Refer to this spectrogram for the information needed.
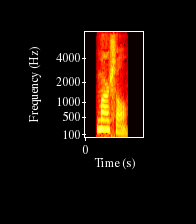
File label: "martial", spelling voice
